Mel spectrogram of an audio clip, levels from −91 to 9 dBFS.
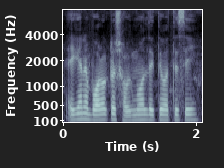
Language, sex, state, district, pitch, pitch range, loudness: Bengali, male, West Bengal, Alipurduar, 130 Hz, 130-135 Hz, -19 LUFS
